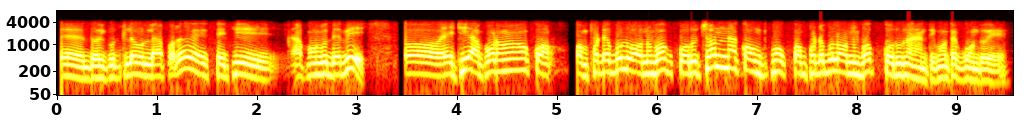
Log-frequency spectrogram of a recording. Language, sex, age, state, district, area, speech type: Odia, male, 30-45, Odisha, Mayurbhanj, rural, conversation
